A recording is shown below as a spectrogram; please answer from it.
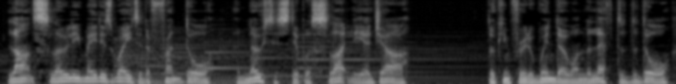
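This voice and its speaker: A man's voice: medium pitch, a little mellow. A man reading a dramatic story as a scripted narrator. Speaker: narrator, reader. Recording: music behind the voice. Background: background music.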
